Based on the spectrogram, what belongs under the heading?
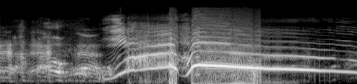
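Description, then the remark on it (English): A man's voice imitates a yahoo scream, a loud whoop that rises sharply in pitch and then holds a long, strained wail before trailing off, with some short vocal sounds leading into it. “We were able to hear … do his yahoo scream”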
